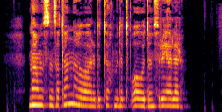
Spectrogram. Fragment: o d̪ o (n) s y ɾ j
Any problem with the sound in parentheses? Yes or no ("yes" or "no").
no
